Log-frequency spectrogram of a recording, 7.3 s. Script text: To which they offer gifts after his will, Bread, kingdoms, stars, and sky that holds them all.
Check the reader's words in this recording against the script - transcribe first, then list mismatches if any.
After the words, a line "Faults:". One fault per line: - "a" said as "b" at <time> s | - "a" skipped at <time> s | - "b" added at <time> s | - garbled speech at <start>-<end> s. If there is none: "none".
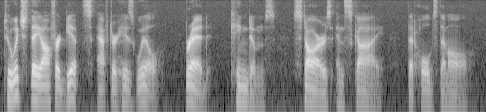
To which they offer gifts after his will, Bread, kingdoms, stars, and sky that holds them all.
Faults:
none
